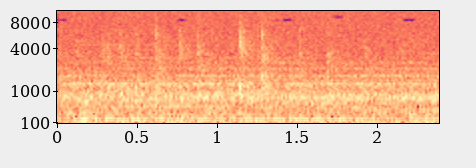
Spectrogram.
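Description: Faint, irregularly spaced light clicks over a low steady hum in a quiet room.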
